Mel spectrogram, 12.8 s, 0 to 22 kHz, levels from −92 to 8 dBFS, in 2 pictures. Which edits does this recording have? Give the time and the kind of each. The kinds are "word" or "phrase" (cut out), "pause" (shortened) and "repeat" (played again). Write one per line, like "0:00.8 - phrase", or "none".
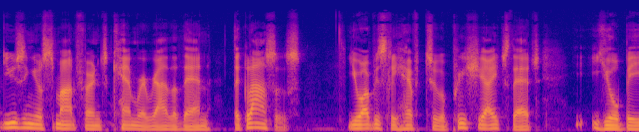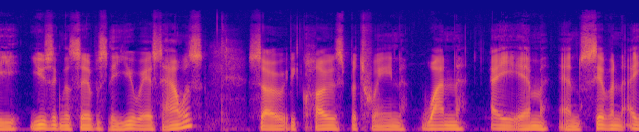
0:03.4 - pause
0:07.5 - word
0:09.3 - word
